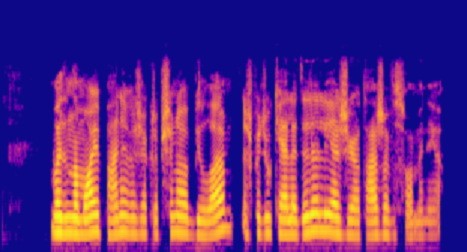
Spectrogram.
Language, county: Lithuanian, Telšiai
